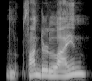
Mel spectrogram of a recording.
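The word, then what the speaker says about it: von der Leyen: Ursula Fonder Fonder Lion, somebody corrected me and told me phonetically. By the way, if I screw up spelling and you like let me know in an email or something, tell me how to do it phonetically. I think I got close there.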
